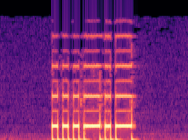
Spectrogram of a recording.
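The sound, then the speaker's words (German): A Morse code signal for "wait", as used in amateur radio traffic, given in a Morse practice lesson: a steady, fairly high-pitched beep keyed into a quick run of short dots and longer dashes, loud and clean, lasting under a second with no voices. “warten, bitte warten, warten.”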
